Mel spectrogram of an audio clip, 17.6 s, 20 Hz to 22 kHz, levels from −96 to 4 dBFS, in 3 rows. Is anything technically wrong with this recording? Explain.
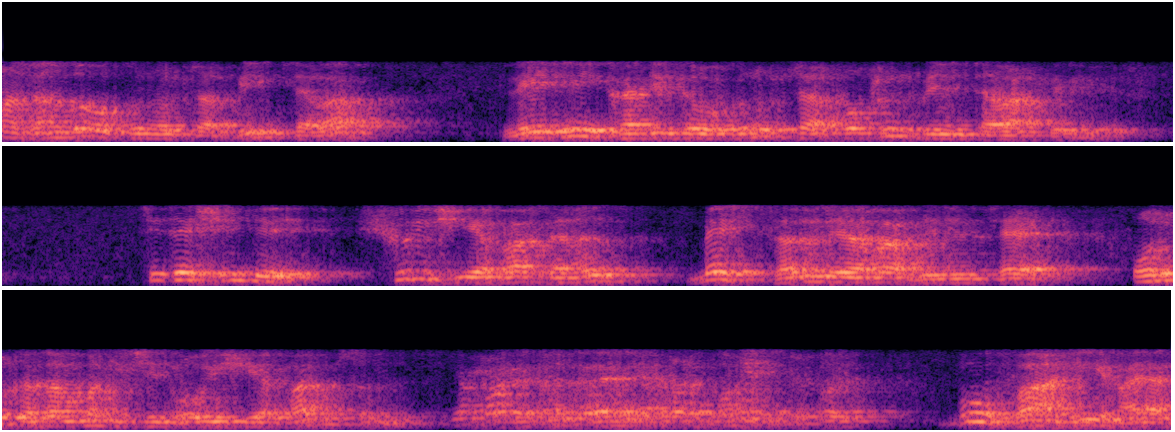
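Yes. Throughout the clip the speech has passed through a G.729 codec, with the audible character of the 8 kbit/s G.729A variant. The codec models each frame as a vocal tract filter, pitch predictor and sparse pulses, discarding everything above 3.8 kHz, so voices sound muffled, slightly rough and synthetic.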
